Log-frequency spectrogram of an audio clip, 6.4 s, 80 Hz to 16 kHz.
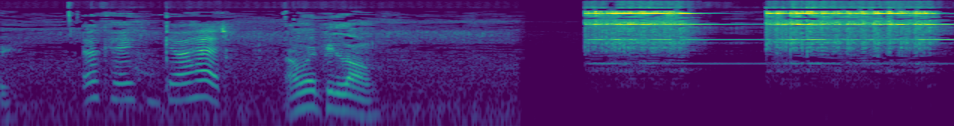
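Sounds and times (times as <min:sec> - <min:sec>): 
speech: 0:00.0 - 0:02.6
mobile phone ringing: 0:03.9 - 0:06.3.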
